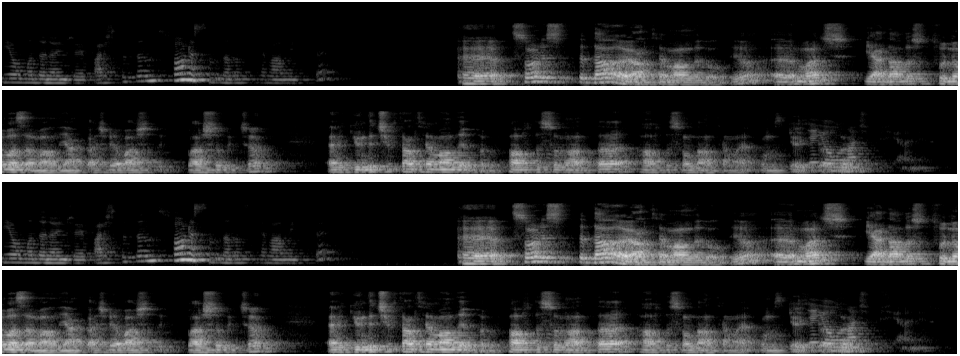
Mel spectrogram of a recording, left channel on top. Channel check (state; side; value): quieter; left; 3.7 dB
